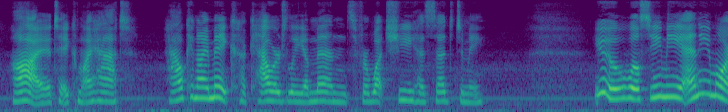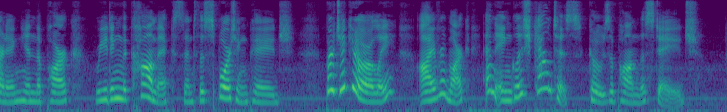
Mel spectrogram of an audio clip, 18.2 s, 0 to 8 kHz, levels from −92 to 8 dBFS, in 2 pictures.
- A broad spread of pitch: Yes, wide, 5.7 semitones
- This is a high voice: Yes, high, 210 Hz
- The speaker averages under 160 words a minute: Yes, average, 145 wpm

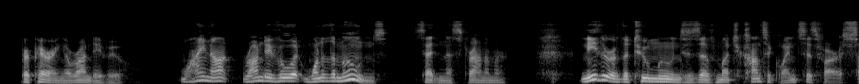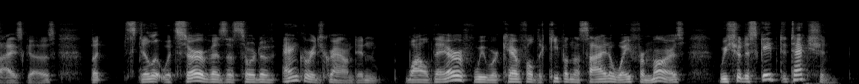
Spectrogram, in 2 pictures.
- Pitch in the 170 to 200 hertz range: No, low, 120 Hz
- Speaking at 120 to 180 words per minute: No, average, 200 wpm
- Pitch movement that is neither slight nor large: No, wide, 7.0 semitones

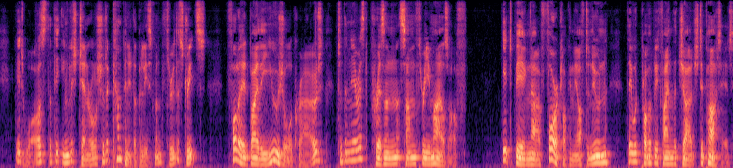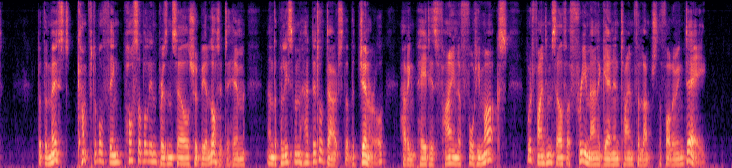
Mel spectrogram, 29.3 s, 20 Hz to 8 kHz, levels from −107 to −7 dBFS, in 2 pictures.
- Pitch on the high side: No, low, 110 Hz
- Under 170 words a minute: No, average, 175 wpm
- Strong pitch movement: Yes, wide, 5.8 semitones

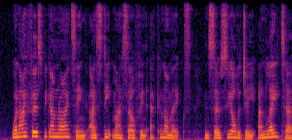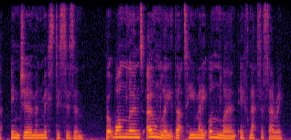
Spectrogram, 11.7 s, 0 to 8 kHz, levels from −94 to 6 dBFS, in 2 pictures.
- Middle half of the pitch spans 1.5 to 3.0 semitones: No, average, 4.6 semitones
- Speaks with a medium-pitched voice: Yes, medium, 155 Hz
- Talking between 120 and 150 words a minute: Yes, average, 145 wpm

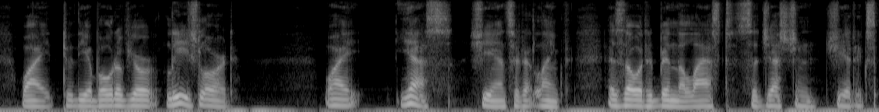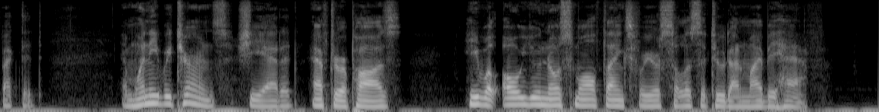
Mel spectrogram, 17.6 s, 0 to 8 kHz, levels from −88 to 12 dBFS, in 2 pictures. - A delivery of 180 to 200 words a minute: No, average, 165 wpm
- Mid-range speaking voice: No, low, 110 Hz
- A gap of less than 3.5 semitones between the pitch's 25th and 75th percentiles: Yes, narrow, 2.4 semitones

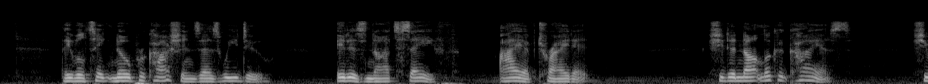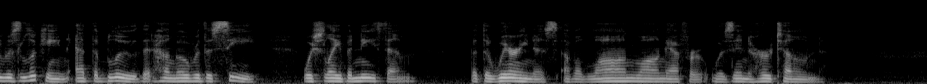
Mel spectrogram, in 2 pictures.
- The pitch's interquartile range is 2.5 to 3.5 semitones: Yes, average, 2.8 semitones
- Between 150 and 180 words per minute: Yes, average, 160 wpm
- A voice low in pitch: No, medium, 145 Hz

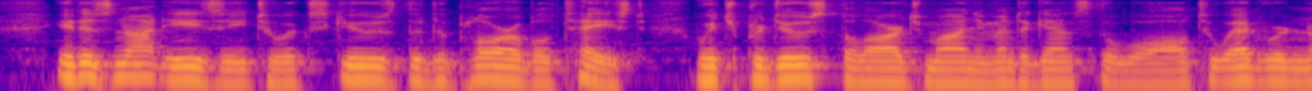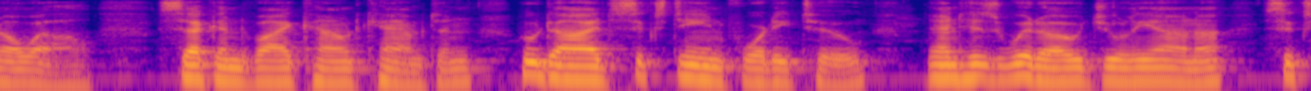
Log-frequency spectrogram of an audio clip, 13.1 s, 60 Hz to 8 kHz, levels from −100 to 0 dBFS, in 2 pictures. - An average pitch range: Yes, average, 3.0 semitones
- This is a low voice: Yes, low, 105 Hz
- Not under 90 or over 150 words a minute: Yes, average, 140 wpm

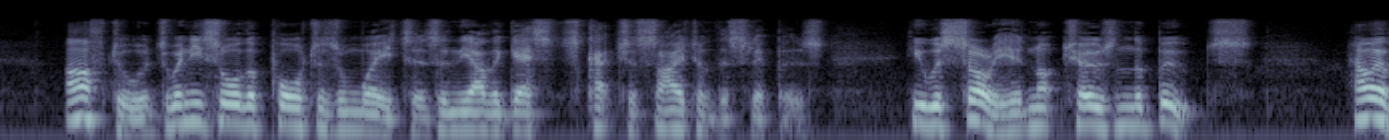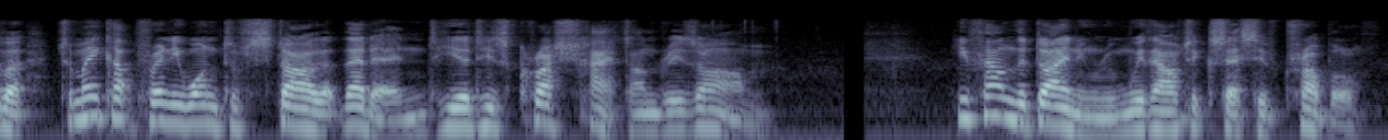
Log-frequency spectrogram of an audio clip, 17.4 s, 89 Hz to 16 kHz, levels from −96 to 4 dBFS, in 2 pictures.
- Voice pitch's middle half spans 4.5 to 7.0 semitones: Yes, average, 4.9 semitones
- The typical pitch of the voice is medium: Yes, medium, 150 Hz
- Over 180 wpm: Yes, average, 190 wpm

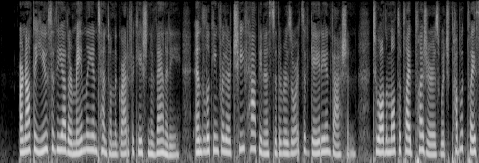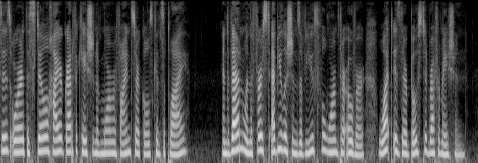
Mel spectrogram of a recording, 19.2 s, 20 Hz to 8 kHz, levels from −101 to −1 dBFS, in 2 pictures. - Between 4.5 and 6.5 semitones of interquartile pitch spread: No, average, 3.3 semitones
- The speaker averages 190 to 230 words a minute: Yes, average, 195 wpm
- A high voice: Yes, high, 220 Hz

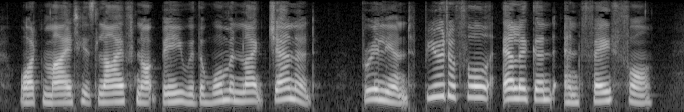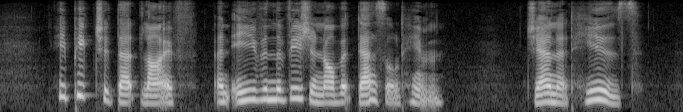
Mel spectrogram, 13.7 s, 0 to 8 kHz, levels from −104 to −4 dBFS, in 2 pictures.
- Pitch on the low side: No, high, 195 Hz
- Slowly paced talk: Yes, slow, 130 wpm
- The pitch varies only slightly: No, average, 5.2 semitones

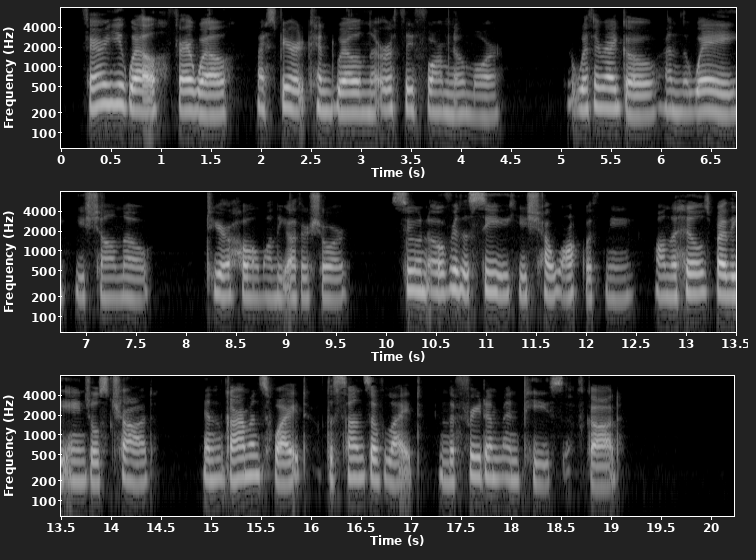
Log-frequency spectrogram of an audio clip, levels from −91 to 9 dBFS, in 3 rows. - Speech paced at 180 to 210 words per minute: Yes, average, 185 wpm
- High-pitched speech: Yes, high, 210 Hz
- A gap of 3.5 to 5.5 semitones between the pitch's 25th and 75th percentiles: No, narrow, 2.5 semitones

